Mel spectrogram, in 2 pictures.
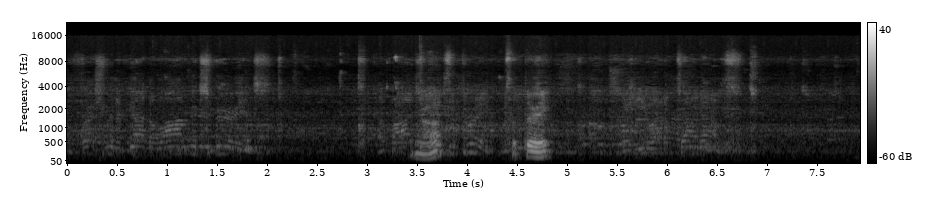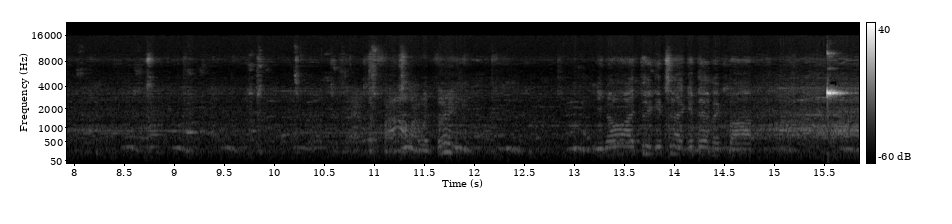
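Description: A male sports commentator talks with animation through a television.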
